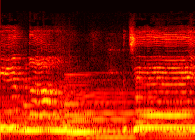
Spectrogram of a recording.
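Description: A woman singing a slow song, holding long notes, accompanied by her own piano-sound playing on a Korg digital keyboard.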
